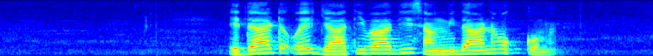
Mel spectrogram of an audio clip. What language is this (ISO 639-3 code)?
sin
